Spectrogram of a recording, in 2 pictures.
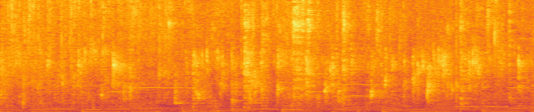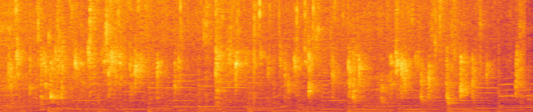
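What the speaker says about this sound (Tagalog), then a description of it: "tapos na tayong magprito ng ating squid with butter mix" Batter-coated squid with butter frying in hot oil in a wok: a steady, loud bubbling sizzle with crackling spatter that runs throughout, with no voices.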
